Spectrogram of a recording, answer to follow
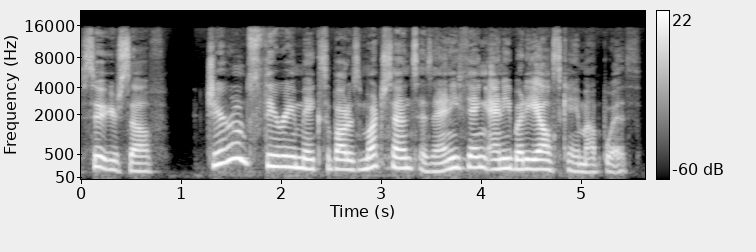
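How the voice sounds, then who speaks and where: A woman's voice: medium pitch, expressive, normal speed, dry recording, lightly acted. A woman playing a wry, teasing small-town private eye, telling her story drily in a fiction podcast. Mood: dry, wry. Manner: dry, teasing, storytelling for dramatic effect. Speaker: private investigator being interviewed. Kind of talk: fiction podcast acting, interview style.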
